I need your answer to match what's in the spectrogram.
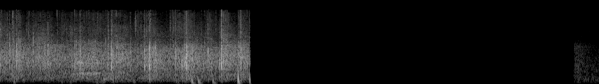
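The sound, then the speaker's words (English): A church crowd breaks into dense, loud applause welcoming a pastor who is about to speak. Many hands clap at once for a couple of seconds before the sound cuts off abruptly into silence, with a brief faint burst returning at the end. “So if we could just give him an awesome round of applause, welcoming him.”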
